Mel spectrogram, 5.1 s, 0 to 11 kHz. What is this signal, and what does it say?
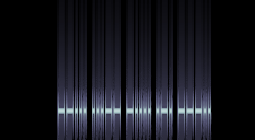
Morse code, heard as a keyed tone, about 27 wpm, 700 Hz. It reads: 736R8
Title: Code Groups - 5 Letter:Numbers - 28wpm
